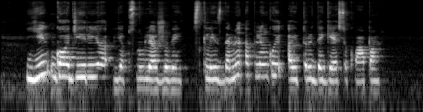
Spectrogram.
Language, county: Lithuanian, Vilnius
